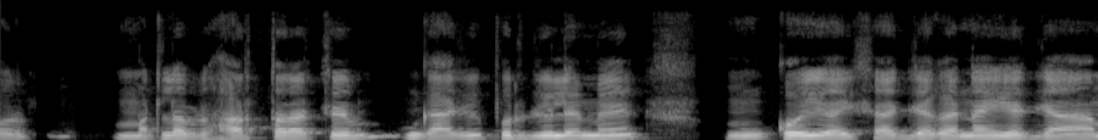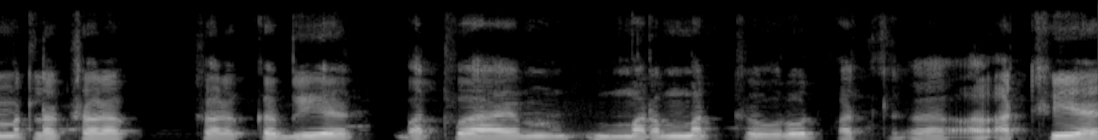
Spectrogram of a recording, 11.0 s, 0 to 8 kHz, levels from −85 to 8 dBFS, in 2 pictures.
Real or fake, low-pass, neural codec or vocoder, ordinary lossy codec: real; 7.2 kHz; none; none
